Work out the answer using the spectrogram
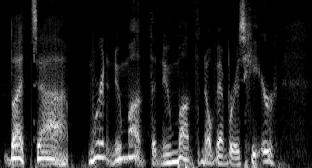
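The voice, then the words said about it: Raspy, hoarse voice. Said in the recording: “the raspiness in my voice... lost my voice”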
